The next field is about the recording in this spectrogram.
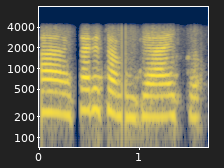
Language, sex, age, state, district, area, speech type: Kannada, female, 30-45, Karnataka, Chitradurga, urban, conversation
